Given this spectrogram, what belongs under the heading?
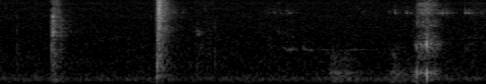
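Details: Cat sneezing repeatedly over one day, filmed before a vet visit, now okay: three short, sharp sneezes in a few seconds in a quiet room.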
